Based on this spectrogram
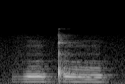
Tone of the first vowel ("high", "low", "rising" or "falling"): low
